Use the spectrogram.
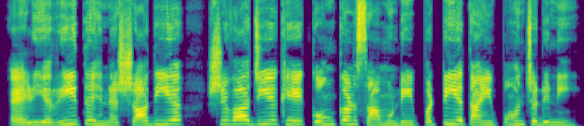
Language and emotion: Sindhi, neutral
